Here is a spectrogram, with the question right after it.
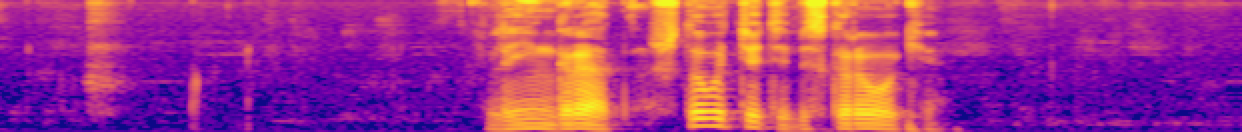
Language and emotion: Russian, neutral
